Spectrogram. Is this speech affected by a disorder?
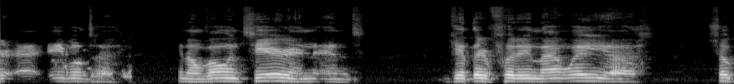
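Yes: cerebral palsy.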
